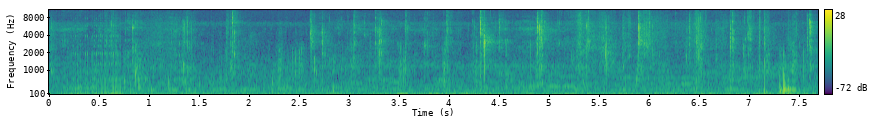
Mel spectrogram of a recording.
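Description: Two people chewing soft roti and palak paneer close to the microphone: irregular wet mouth clicks and smacks, with roti being torn by hand.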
